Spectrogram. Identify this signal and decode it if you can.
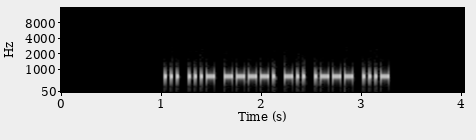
Morse code, heard as a keyed tone, about 40 wpm, 700 Hz. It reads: SV9DJV
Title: DXCC-100 Call Signs - 6 Characters - Repeated 2x - 40wpm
